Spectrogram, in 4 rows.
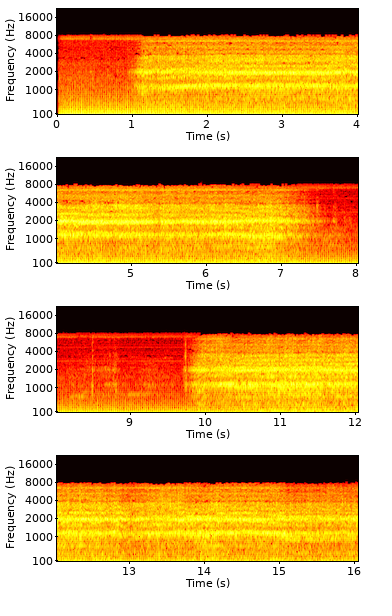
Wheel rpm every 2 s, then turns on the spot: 50, 160, 160, 100, 10, 130, 150, 140.
none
